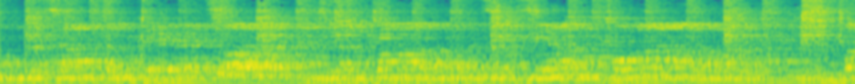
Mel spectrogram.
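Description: Live gospel song: a woman singing into a microphone over an amplified church band of electric bass guitar, keyboards and drums, with bass notes changing about every second and a half.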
